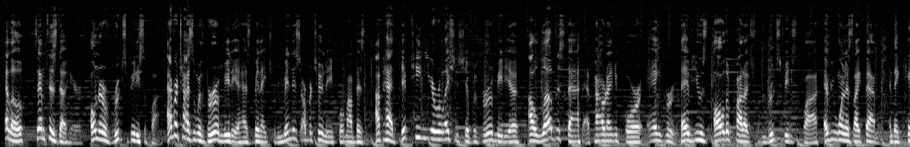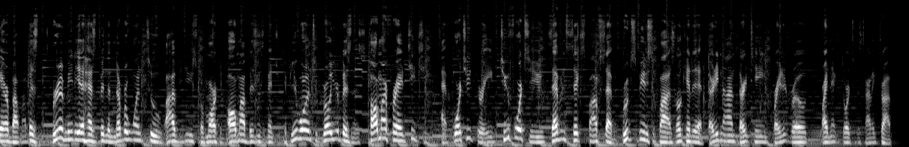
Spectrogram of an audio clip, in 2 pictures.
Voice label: sales testimonial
